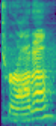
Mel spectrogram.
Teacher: they don't pronounce the R's in their words, so it's Toronto when you're there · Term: drop the R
